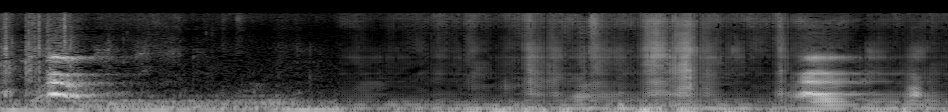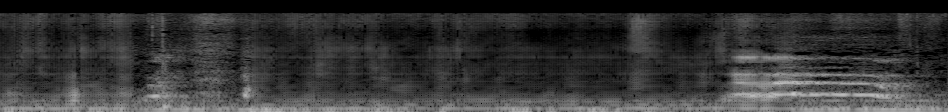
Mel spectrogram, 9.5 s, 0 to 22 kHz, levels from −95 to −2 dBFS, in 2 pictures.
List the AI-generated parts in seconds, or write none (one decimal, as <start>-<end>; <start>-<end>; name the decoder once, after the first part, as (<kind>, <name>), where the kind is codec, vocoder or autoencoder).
1.7-5.4 (vocoder, BigVGAN v2); 6.0-8.7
